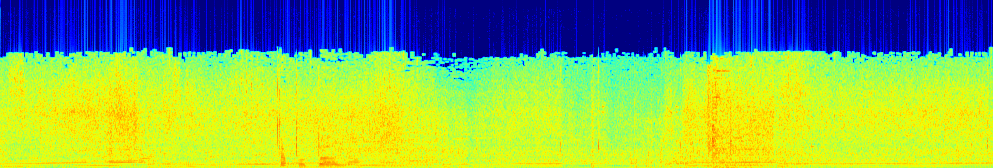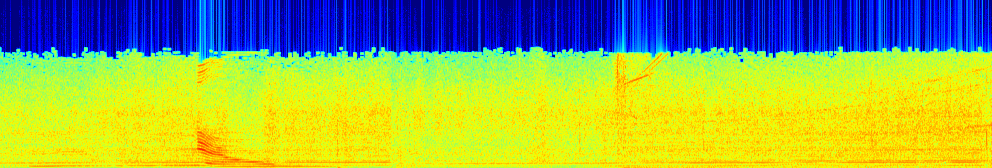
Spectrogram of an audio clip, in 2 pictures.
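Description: A sports car engine roars at high revs, shifting gears as it accelerates.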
